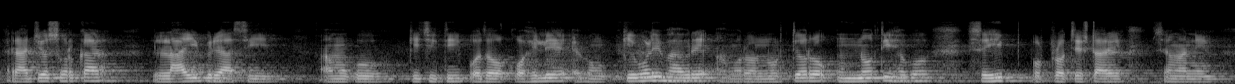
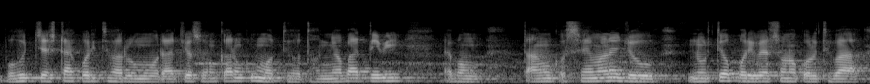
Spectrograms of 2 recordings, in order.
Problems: none marked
